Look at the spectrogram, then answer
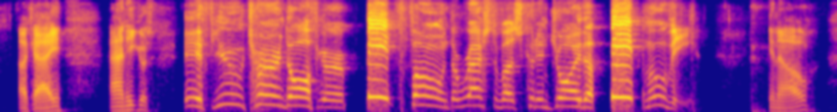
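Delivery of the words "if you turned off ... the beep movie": very high, very loud, shrill, top-of-lungs scream. Retelling what a moviegoer screamed in the theater: imitating a man screaming. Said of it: "some guy screams at the top of his lungs".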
